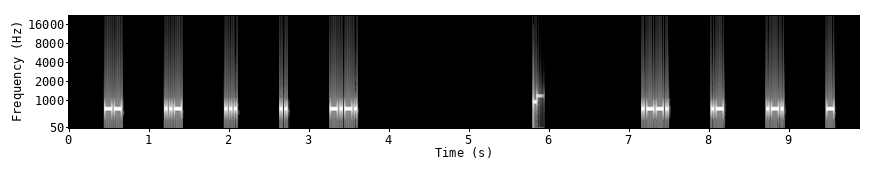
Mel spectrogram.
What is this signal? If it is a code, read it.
Morse code, heard as a keyed tone, about 40 wpm, spaced as for 14 wpm, 690 Hz. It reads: MUSIC PART
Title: 6x Character Spacing - Top 500 Words - 40wpm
